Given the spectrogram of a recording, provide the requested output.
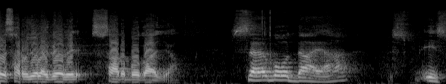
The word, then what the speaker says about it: Sarvodaya: Sarvodaya is spelled S-A-R-V-O-D-A-Y-A.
